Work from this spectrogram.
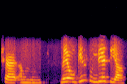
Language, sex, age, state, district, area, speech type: Dogri, female, 18-30, Jammu and Kashmir, Reasi, rural, conversation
